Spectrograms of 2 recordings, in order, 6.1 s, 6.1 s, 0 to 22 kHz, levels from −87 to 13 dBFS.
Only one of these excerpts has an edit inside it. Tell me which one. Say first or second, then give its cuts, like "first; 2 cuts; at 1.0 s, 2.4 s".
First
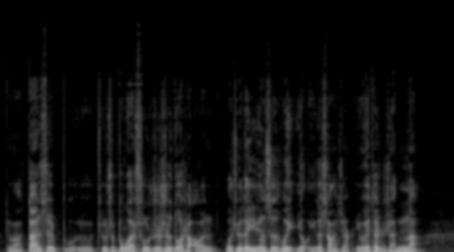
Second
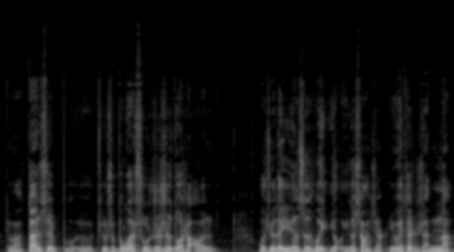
first; 1 cut; at 2.9 s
